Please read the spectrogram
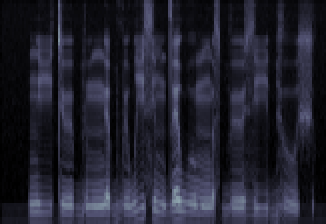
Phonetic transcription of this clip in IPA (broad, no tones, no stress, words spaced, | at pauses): niːtʏːbem ŋɛb wʏwisim d̪ɛ wʊːmŋʌsbʏːziː bʲʊːʃ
